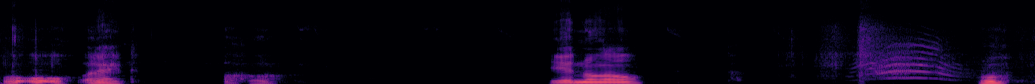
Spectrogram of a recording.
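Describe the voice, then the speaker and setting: A man filming a ghost-hunting vlog outdoors at night on a handheld camera, whispering tense commentary to viewers and now and then shouting at something unseen. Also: a little high, fairly even intonation, slow pace, slightly rough, no room sound, lo-fi sound. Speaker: ghost hunter vlogger.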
